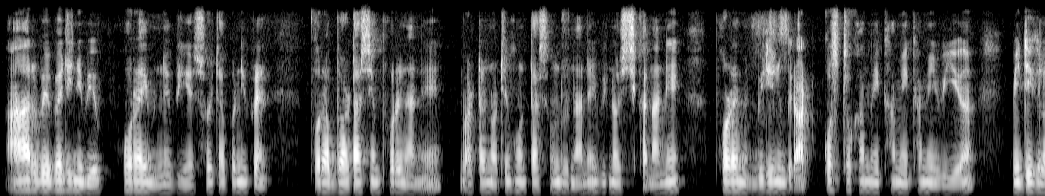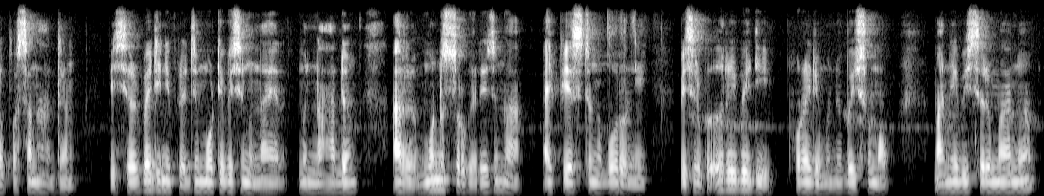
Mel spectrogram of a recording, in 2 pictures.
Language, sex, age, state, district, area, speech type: Bodo, male, 18-30, Assam, Udalguri, rural, spontaneous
